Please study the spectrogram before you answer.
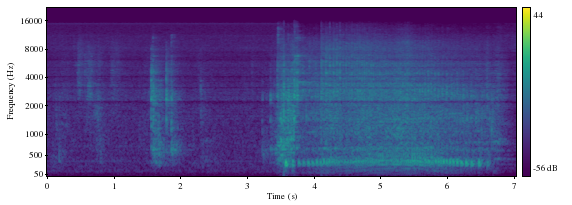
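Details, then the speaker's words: Honda GX160 on a wheelbarrow air compressor: it catches on primer gas, runs a few uneven seconds, then fades and stalls. This points to fuel starvation; the tank holds debris, including flies. "No, it's just starting installing. That's that's pointing to fuel to me."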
